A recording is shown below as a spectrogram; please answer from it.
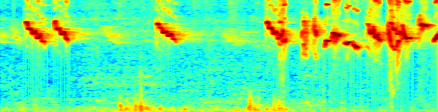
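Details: Lombok white-eye kept in a cage, singing to provoke rivals: scattered high falling whistles with quiet gaps and faint low thumps, ending in a busier run of twittering, slurred notes.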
